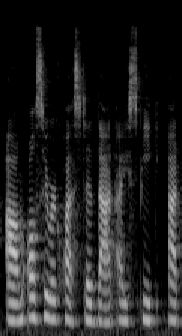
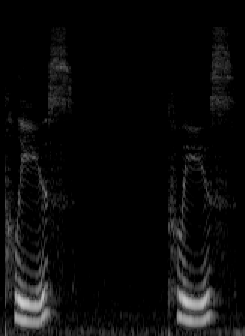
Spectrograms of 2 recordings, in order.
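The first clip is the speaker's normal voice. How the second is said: slow repeated please; much slower than usual. Shown as a demonstration. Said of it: "repeat slowly ten times after me".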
